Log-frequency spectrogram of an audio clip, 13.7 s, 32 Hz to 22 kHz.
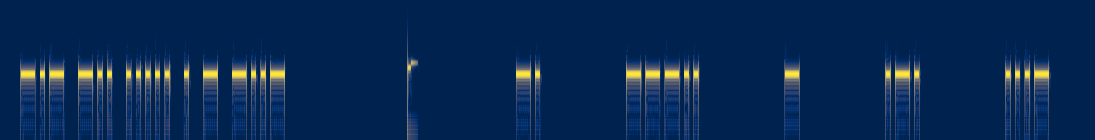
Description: Morse code, heard as a keyed tone, about 20 wpm, spaced as for 11 wpm, 700 Hz. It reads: KD5ETX N8TRV
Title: USA Call Signs - 6x Character Spacing - 20wpm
